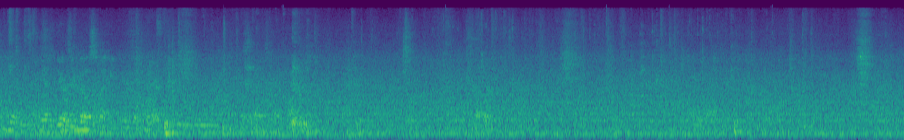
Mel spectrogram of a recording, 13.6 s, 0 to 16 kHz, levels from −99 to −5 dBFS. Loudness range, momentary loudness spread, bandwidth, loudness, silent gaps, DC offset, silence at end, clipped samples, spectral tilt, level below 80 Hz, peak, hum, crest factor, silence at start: 4 LU; 7 LU; 13 kHz; -36 LUFS; none; under 0.1%; 0 s; under 0.1%; -5.5 dB/octave; -52 dBFS; -16 dBFS; none; 18 dB; 0 s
